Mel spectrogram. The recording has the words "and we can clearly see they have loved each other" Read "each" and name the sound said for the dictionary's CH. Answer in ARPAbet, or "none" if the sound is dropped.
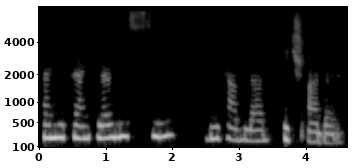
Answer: CH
